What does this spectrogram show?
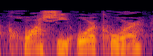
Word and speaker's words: kwashiorkor: a whole nother story kwashiorkor and that's spelled k-w-a-s-h-i-o-r-k-o-r kwashi or core which by the way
